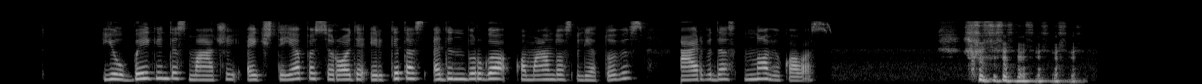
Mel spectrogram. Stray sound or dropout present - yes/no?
yes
